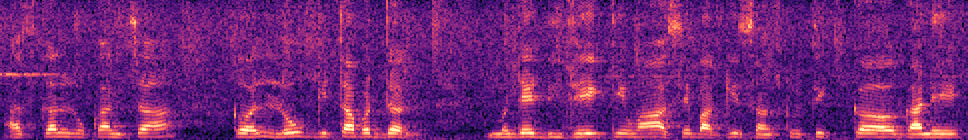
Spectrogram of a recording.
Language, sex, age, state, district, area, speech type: Marathi, female, 60+, Maharashtra, Yavatmal, urban, spontaneous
